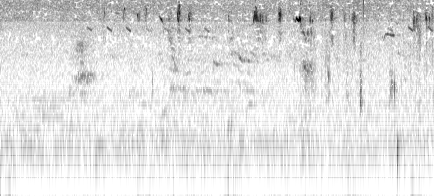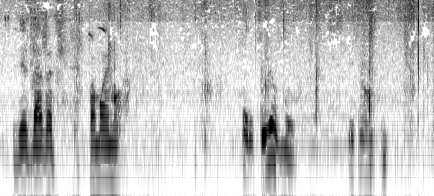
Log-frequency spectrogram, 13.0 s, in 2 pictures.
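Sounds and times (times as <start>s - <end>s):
faint outdoor hush: 0.0s - 13.0s
small birds chirping: 0.0s - 13.0s.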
